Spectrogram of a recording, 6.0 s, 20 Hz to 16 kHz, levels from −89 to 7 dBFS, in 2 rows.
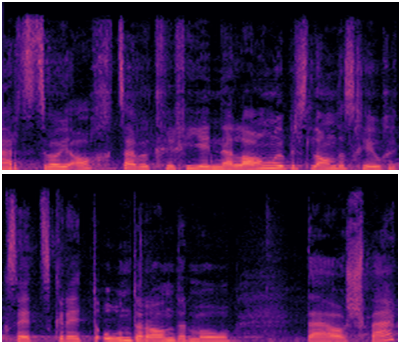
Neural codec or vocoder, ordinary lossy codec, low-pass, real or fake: vocoder, 44.1 kHz, 128 mel bands every 512 samples, BigVGAN v2; none; 14.4 kHz; fake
